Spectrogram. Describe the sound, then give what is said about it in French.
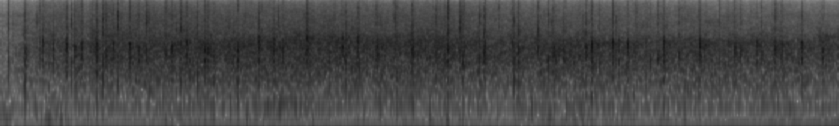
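At a mass, an audience applauds the children's and youth team steadily, dense overlapping claps forming a continuous crackling wash that holds at an even loudness for about eleven seconds without speech. “Un grand merci à vous, nous pouvons vous applaudir.”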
